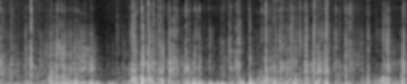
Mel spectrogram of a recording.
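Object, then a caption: Embossed leather wallet. A red croc-embossed leather wallet lying flat is scratched and tapped with long pointed acrylic nails. Dense, dry scratching runs under many quick, sharp clicks, with a soft low-end thud to each tap and almost no ring.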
